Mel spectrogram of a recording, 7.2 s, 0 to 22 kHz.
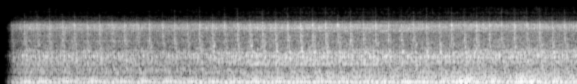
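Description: Steady V6 idle with a light, fast ticking riding on top, about four per second, typical of noisy hydraulic lifters and worn cam lobes.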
